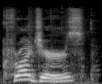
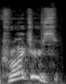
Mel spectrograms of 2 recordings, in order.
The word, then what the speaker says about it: Crudgers: So that's where the Crudgers, which is how they say it in orc speak, the Crudgers, speaking of which, they play a huge role in orc society.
